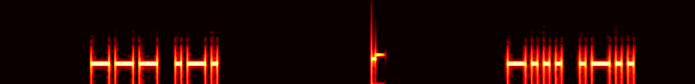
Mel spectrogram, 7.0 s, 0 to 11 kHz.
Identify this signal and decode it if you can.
Morse code, heard as a keyed tone, about 20 wpm, 700 Hz. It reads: OR BL
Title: Top Two Letter Combinations in Words 20wpm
